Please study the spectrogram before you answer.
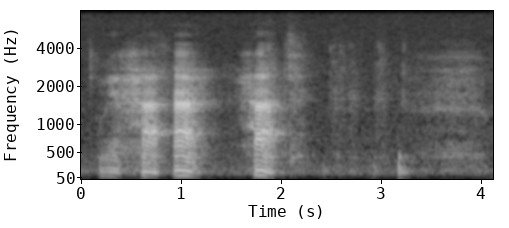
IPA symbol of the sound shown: a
